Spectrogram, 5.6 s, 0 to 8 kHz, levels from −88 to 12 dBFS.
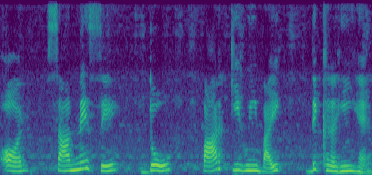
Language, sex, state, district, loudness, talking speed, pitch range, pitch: Hindi, female, Madhya Pradesh, Dhar, -14 LUFS, 120 wpm, 215-250 Hz, 235 Hz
